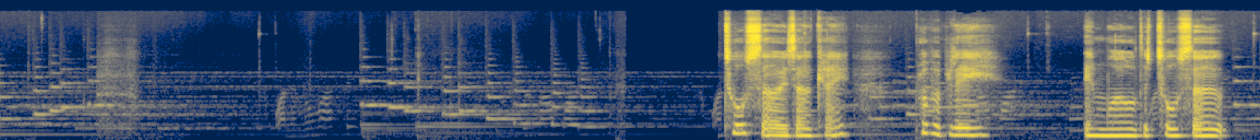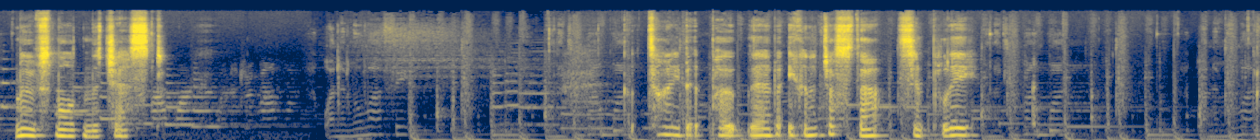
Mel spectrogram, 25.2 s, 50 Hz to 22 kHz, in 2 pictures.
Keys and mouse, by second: 0.9 Tab, 2.6 click, 5.4 Tab, 6.2 click, 7.9-10.5 drag, 12.5 click, 16.0 r, 16.2 r, 24.3 click.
